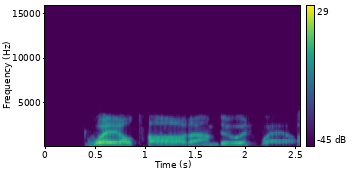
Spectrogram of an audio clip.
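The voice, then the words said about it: Exaggerated Southern accent, like Mr. Haney. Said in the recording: “I'm going to give you my full-blown Southern accent today ... You sounded like Mr. Haney from Green Acres for a minute.”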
